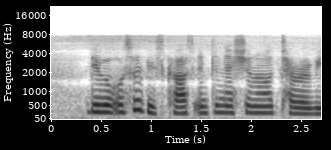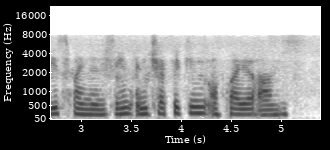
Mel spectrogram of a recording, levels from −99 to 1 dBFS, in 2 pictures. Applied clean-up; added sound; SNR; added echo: neural mask model Resemble Enhance denoiser.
